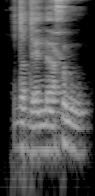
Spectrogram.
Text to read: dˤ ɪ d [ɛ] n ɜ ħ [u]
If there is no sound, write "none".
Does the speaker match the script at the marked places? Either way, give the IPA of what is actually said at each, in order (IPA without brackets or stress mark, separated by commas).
ɛ, u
